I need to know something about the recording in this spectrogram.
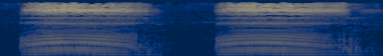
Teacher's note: My throat vibrates a little bit when I pronounce that. · when we pronounce a Z, z, z, we're holding that same s kind of position, but we're adding a little bit of voice.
